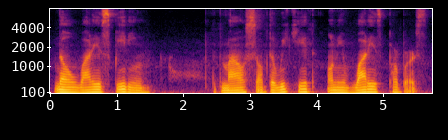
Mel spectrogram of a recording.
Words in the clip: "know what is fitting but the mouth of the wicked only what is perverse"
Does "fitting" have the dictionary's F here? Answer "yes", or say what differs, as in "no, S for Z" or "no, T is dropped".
no, P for F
